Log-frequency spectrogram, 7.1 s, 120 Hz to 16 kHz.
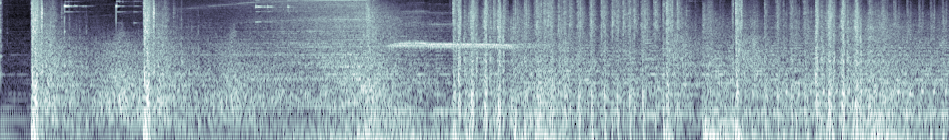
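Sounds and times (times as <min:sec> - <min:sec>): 
gunfire: 0:00.2 - 0:07.1
rumbling noisy background: 0:00.2 - 0:07.1
high whine: 0:00.7 - 0:04.6.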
